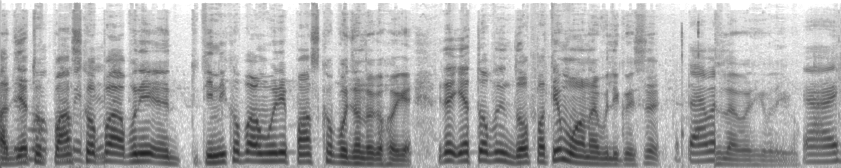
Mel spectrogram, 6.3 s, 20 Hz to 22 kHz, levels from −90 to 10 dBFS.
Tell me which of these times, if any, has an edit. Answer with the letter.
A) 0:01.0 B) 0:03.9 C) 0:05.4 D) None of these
C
